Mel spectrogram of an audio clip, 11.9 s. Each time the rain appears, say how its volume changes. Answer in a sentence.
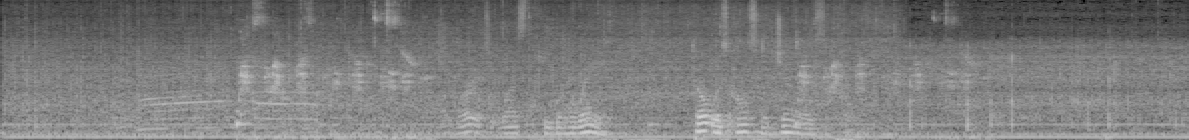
You can hear the rain from 0.0 to 11.8 s, at a steady volume.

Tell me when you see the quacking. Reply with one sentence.
The quacking can be heard from 2.4 to 4.3 s and from 7.9 to 9.9 s.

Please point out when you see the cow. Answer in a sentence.
You can hear the cow from 1.1 to 3.4 s.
